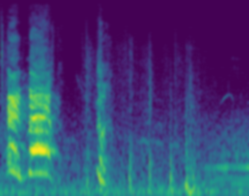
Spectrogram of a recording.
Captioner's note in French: Crier en russe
